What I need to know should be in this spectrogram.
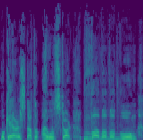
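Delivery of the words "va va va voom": put-on French accent. Starting a French accent dueling game against Aristotle, in a fake French accent. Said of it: "French accent dueling game".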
